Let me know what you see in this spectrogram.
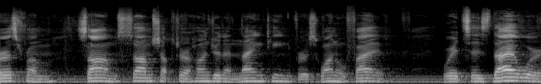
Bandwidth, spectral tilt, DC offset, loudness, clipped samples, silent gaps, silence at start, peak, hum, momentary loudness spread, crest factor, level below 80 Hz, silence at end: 16.5 kHz; -3.5 dB/octave; under 0.1%; -24 LUFS; under 0.1%; none; 0 s; -4 dBFS; none; 15 LU; 22 dB; -66 dBFS; 0 s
